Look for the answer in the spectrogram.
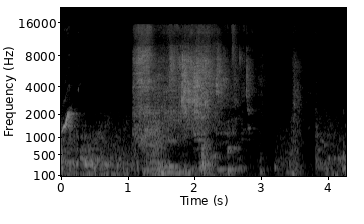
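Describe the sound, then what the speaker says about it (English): Shower water runs in a steady, hissing spray that surges louder partway through and keeps splashing with small fluctuations, heard on its own. "Are you like getting in the shower or something?"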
